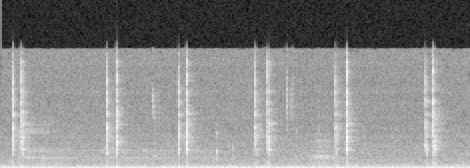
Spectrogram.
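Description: Clicking at a computer: about seven single clicks at irregular intervals, many with a quick double snap, over a steady low hum.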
